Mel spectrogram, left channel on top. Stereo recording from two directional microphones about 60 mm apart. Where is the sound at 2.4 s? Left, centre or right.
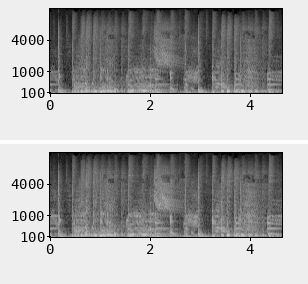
Left.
